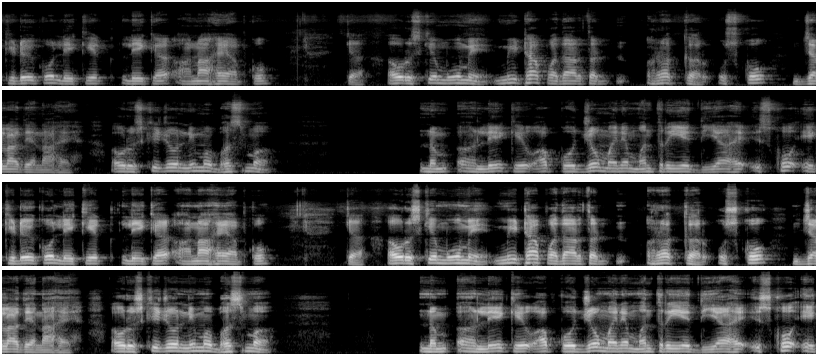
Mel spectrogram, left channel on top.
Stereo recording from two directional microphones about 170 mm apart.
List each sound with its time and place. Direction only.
0.0 s a man's voice: 45° right (ahead or behind)
4.6 s a man's voice: 40° right (ahead or behind)
12.5 s a man's voice: 35° right (ahead or behind)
